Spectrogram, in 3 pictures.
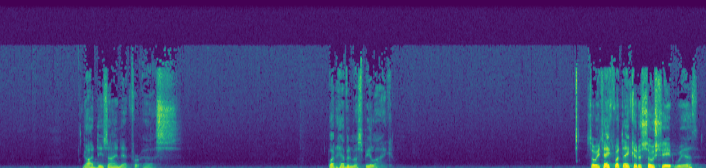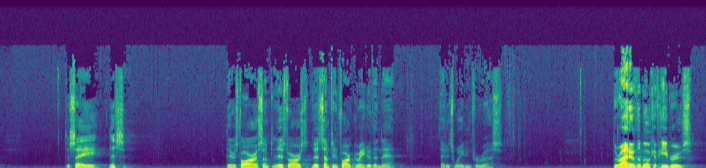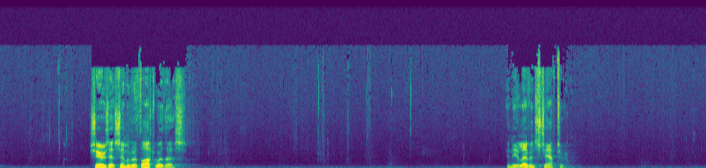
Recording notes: Downtown Church Of Christ Audio Sermon.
